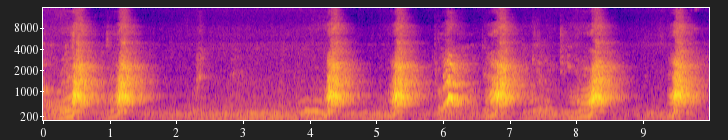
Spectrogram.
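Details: West Highland White Terrier indoors barking at dogs on television: sharp barks in pairs, a pause, then a run of six spaced barks, with a television soundtrack murmuring underneath.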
